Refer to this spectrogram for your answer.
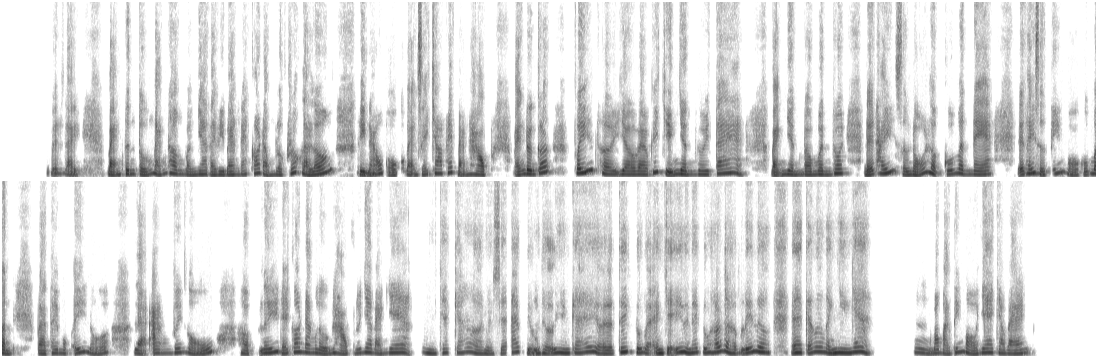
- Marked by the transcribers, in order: other background noise; tapping; "tip" said as "tiết"
- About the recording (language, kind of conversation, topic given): Vietnamese, advice, Tại sao tôi tiến bộ chậm dù nỗ lực đều đặn?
